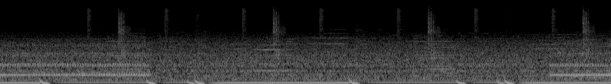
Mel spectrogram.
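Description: Telephone ringback tone from a smartphone on speakerphone: an outgoing call ringing and not yet answered. It rings for about a second and a half, then rings again near the end, over background music with a steady beat.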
